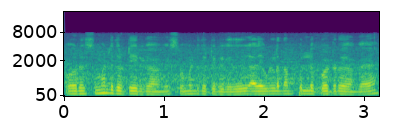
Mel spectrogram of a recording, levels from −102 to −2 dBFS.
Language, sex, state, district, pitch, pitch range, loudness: Tamil, male, Tamil Nadu, Kanyakumari, 125 Hz, 120-130 Hz, -16 LUFS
